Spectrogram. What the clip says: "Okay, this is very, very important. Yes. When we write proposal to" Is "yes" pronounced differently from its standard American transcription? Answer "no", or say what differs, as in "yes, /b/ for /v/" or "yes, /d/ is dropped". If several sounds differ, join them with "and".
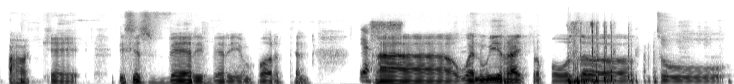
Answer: yes, /s/ is dropped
